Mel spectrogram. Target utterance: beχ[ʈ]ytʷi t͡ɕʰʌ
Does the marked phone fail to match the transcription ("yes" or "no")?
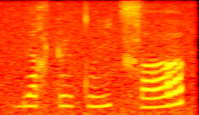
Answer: no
